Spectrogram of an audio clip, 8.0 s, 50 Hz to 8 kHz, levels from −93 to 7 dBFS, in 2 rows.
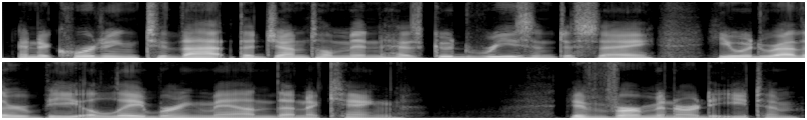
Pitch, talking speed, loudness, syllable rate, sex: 115 Hz, 200 wpm, -21 LUFS, 5.4 syllables/s, male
